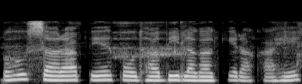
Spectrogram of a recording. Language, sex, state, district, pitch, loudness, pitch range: Hindi, female, Arunachal Pradesh, Longding, 195 Hz, -14 LUFS, 185-200 Hz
